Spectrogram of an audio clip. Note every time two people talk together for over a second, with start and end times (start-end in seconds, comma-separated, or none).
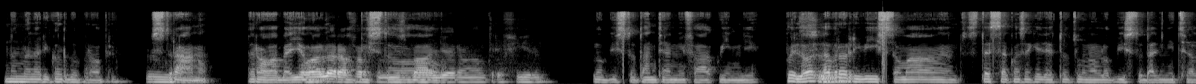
3.0-4.6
